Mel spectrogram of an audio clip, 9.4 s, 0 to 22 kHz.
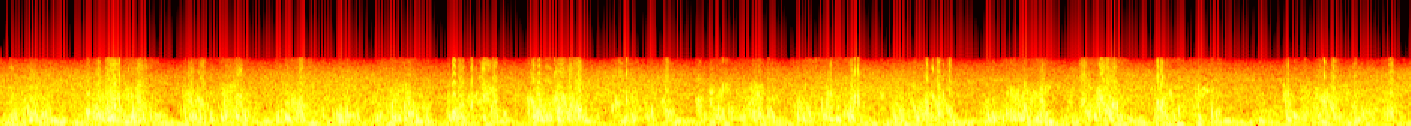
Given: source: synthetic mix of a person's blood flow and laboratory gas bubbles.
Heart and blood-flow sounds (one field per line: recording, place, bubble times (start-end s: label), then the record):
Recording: Doppler ultrasound of blood flow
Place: precordium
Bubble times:
0.07-0.47 s: bubbles
0.53-1.07 s: bubbles
1.19-1.69 s: bubbles
1.82-2.08 s: bubbles
2.12-2.41 s: bubbles
2.48-2.91 s: bubbles
2.96-3.40 s: bubbles
3.49-3.94 s: bubbles
4.05-4.51 s: bubbles
4.62-5.20 s: bubbles
5.26-5.78 s: bubbles
5.85-6.41 s: bubbles
6.54-7.02 s: bubbles
7.18-7.52 s: bubbles
7.66-8.16 s: bubbles
8.53-9.31 s: bubbles
From the record:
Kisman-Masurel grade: 343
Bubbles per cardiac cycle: rolling drumbeat, 9 or more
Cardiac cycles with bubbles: 100%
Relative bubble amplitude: loud (0.450 to 0.775)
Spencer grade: 3 (all of the cardiac periods contain showers or single bubble signals, but not dominating or overriding the cardiac motion signals)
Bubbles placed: anywhere in the cardiac cycle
